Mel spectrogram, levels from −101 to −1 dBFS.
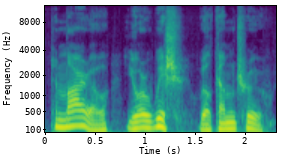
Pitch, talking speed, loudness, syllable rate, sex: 125 Hz, 155 wpm, -16 LUFS, 4.3 syllables/s, male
